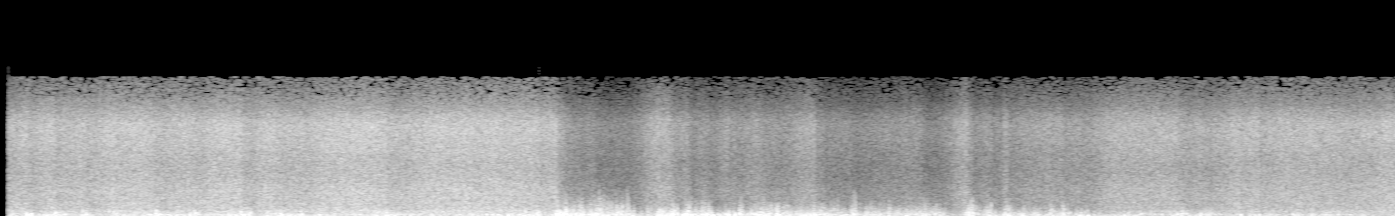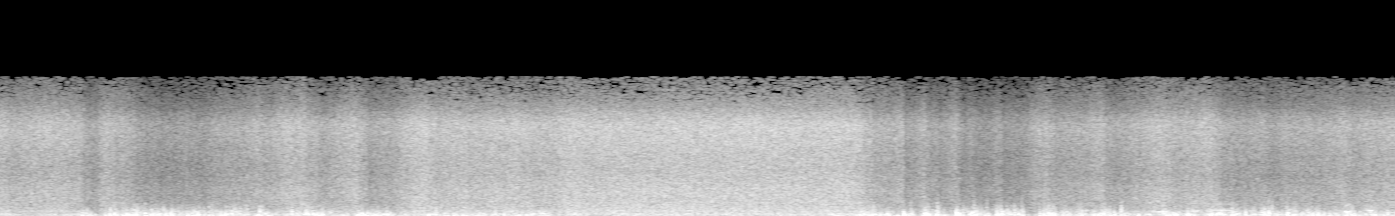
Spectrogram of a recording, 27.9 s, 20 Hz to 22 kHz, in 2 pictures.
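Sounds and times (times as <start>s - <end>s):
churning stream: 0.1s - 27.9s
waterfall rushing: 0.1s - 27.9s.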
